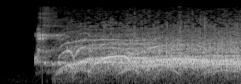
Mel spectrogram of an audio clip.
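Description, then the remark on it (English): A studio audience suddenly erupts in loud cheering and high-pitched screaming, a dense sustained roar of many voices that holds steady after the abrupt start. “The crowd tells you that you are here.”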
